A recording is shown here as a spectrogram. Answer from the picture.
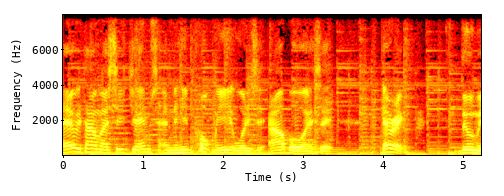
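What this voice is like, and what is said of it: Usual voice. Nothing is said of it.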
